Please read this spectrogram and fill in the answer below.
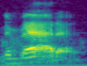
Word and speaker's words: Nevada: if you're from nevada you pronounce it nevada nevada nevada like vader okay um pardon me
